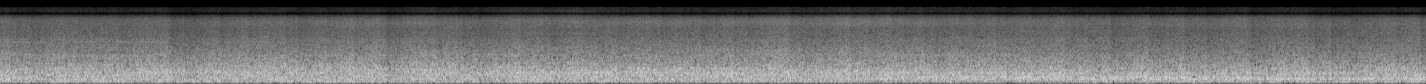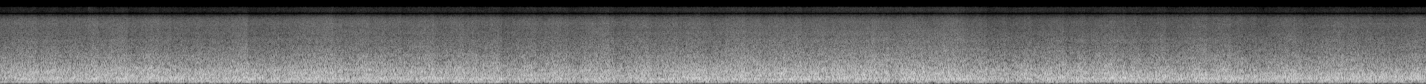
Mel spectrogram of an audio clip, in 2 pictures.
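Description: Steady, even noise of a 100 Series Shinkansen train standing at the platform with its onboard equipment running.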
